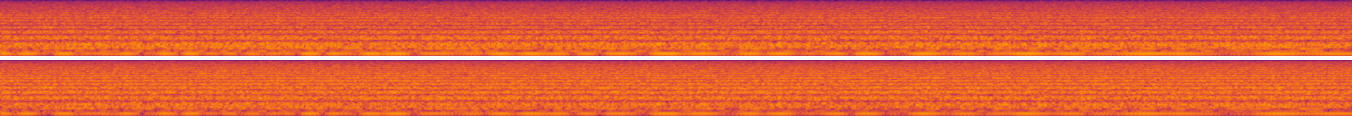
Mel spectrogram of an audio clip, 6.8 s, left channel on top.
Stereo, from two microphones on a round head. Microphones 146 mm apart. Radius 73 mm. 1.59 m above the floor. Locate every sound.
0.0 s a drone: 55° right (ahead or behind)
